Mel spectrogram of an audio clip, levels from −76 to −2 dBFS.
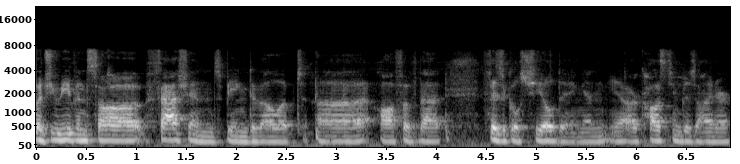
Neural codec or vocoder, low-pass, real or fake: vocoder, 44.1 kHz, 128 mel bands every 512 samples, BigVGAN v2; 7.2 kHz; fake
